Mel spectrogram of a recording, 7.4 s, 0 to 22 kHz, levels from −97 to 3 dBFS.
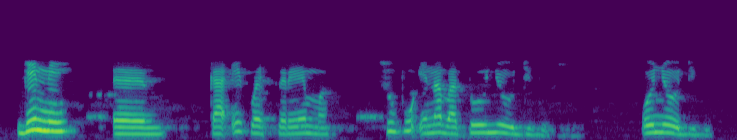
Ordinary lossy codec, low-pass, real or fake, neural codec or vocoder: none; 3.6 kHz; real; none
